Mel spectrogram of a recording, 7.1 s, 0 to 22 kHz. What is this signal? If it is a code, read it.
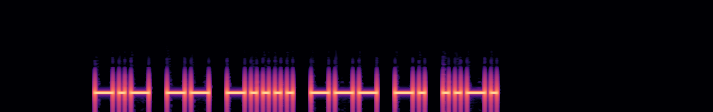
Morse code, heard as a keyed tone, about 20 wpm, 700 Hz. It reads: KM6ONF
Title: USA Call Signs 20wpm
